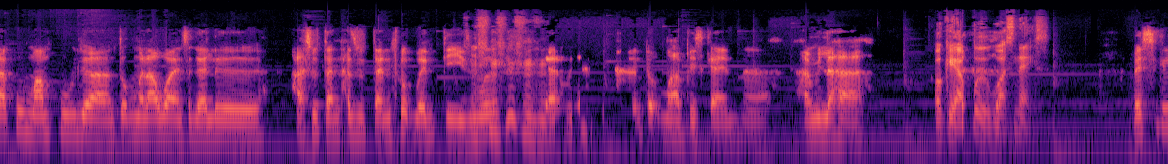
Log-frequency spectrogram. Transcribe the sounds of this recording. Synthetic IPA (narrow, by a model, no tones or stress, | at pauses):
akumampud͡ʒlahunt̪ʊk̚mə̃lawansəɡalə | hasut̪anhas̬ut̪anunt̪ʊʔ̚bənt̪is̬umuədanbəɲaiunt̪ʊk̚mə̃ŋɦabiskanə | hamilaɦa | okeapəwɔtsnas | besikəl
